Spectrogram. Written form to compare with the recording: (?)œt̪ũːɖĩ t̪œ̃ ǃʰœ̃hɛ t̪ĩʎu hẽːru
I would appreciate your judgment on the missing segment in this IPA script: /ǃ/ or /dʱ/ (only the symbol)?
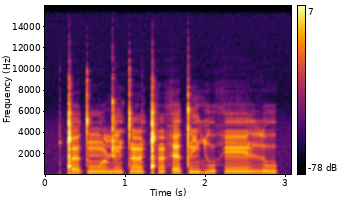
ǃ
